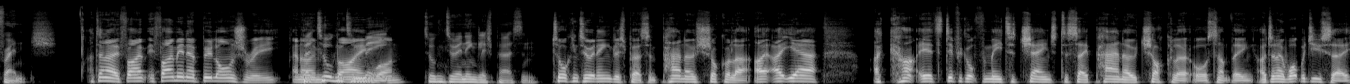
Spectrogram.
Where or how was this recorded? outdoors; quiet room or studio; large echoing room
quiet room or studio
